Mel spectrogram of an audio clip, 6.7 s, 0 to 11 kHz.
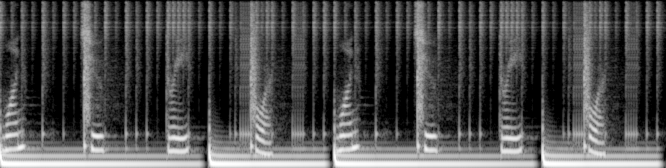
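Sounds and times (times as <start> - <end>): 
trap beat: 0.0 - 6.6.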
